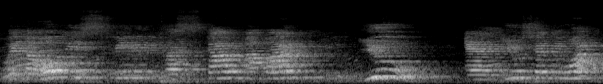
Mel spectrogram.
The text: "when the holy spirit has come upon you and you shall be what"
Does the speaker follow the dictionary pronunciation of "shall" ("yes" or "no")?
no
